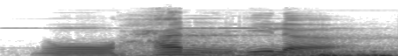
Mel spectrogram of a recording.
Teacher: tanwin bertemu dengan hamzah kan, tanwin bertemu dengan hamzah, tak dengung lah, izhar halqi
